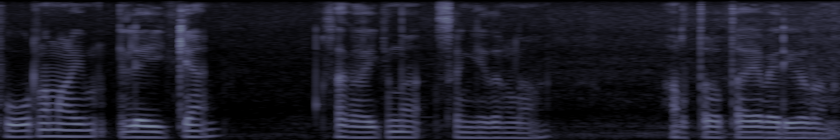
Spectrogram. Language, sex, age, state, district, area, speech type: Malayalam, male, 18-30, Kerala, Palakkad, urban, spontaneous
